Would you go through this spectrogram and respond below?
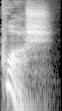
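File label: "quash", British English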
